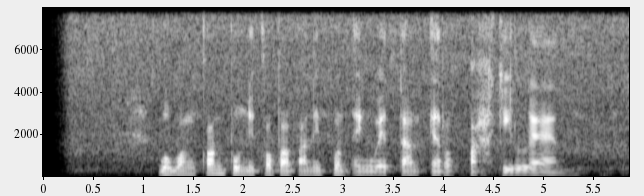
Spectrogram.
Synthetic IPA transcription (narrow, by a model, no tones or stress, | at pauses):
wəwəŋkɔnpunikɔpapanipʊnɪŋwet̪aneɾopahkilɛn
